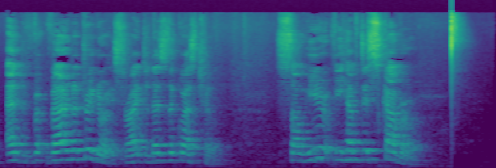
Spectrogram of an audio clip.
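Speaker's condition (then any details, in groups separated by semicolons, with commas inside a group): No condition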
